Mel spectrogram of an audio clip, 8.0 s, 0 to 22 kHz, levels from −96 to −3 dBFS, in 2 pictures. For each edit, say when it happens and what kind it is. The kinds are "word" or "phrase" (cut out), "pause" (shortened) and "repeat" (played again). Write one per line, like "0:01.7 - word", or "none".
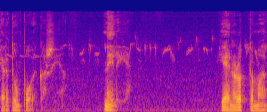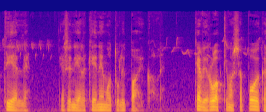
none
